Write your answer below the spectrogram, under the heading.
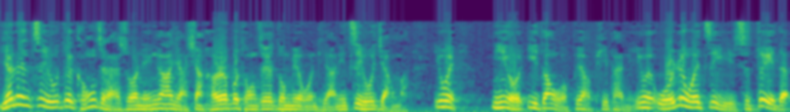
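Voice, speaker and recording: With very wide pitch swings, a man talks very fast at a fairly high pitch. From Taiwan. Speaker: philosophy professor. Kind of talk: talk show discussion.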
